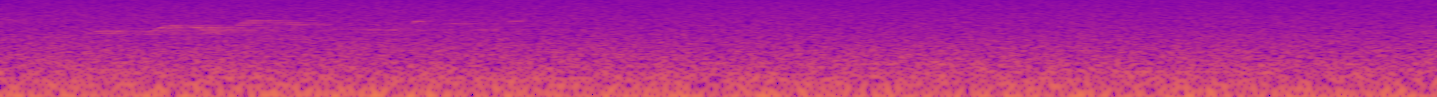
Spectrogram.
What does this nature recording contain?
Swainson's Thrush, Hermit Thrush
